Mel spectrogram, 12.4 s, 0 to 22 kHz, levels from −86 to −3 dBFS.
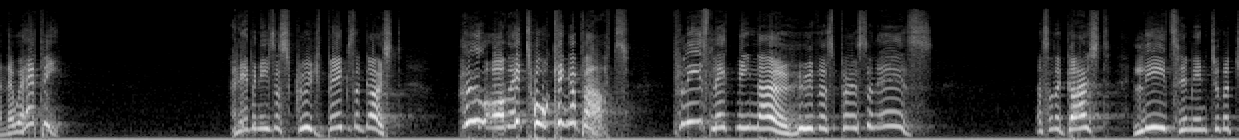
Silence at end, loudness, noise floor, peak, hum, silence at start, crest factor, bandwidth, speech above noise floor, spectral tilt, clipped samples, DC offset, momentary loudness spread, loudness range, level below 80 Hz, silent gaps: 0 s; -19 LUFS; -59 dBFS; -2 dBFS; none; 0 s; 20 dB; 16.5 kHz; 40 dB; -4.5 dB/octave; under 0.1%; 2%; 15 LU; 7 LU; -46 dBFS; none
